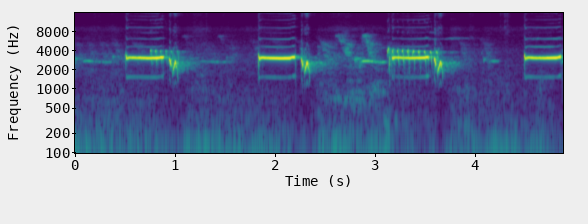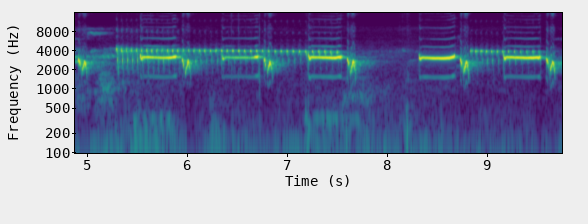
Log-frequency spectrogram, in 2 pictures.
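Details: Ashy tailorbird, locally prenjak kepala merah, in prolific ngalun song meant for luring and training birds: level whistles ending in rasping drops, sometimes fused into long trilled runs.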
